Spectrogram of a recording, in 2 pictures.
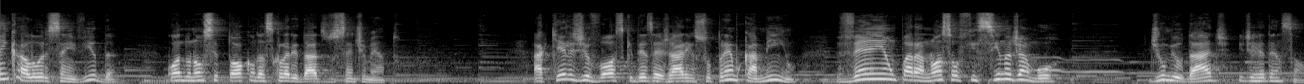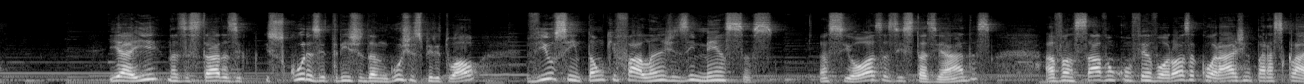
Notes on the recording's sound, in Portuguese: gravada no centro espírita Eurípedes Barsanulfo em Curitiba/PR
